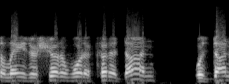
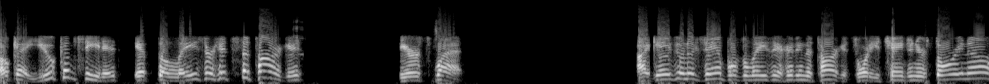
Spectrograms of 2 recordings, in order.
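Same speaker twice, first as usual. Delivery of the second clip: irritated, angry, combative, accusing tone. Pressing the other speaker to admit a point in a debate: angry. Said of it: "you're angry enough".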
